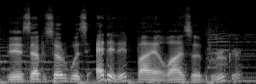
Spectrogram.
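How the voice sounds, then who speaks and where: A man's voice: mid-range voice, lively intonation, brisk, soft background music, natural voice. An actor playing a smug, laid-back young male sidekick in an audio comedy drama, with a casual, wry, playful delivery. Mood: playful announcing.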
